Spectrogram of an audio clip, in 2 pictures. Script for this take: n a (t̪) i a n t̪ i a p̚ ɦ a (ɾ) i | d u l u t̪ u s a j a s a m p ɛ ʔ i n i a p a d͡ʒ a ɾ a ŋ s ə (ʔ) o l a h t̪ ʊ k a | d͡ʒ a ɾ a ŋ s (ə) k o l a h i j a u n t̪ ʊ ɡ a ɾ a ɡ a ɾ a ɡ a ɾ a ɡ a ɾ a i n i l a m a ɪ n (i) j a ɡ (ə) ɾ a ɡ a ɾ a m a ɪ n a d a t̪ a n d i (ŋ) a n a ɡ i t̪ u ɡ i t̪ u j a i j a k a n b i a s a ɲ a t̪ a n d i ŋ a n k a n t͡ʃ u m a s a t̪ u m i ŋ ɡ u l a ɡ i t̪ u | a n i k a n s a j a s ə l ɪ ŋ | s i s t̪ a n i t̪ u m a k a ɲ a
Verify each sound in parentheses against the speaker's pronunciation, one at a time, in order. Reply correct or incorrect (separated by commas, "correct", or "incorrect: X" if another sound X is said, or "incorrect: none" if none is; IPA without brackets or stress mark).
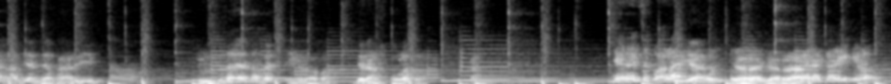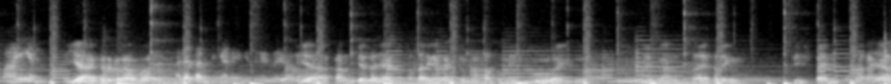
correct, correct, incorrect: k, correct, correct, incorrect: a, correct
